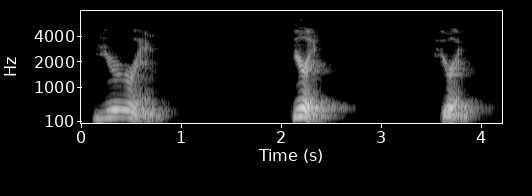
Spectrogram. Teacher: Yur I I urine stress on the first syllable.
